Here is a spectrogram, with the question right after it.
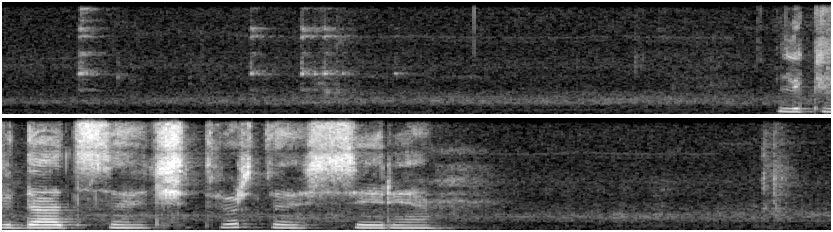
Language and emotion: Russian, neutral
